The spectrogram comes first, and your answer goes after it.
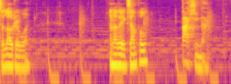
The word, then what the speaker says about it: página: Página. This word has three syllables. If it followed the rules, the stress syllable should have been on the next to the last.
